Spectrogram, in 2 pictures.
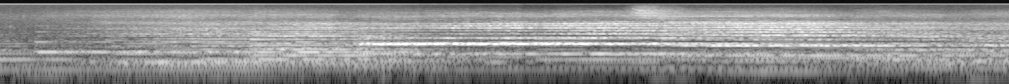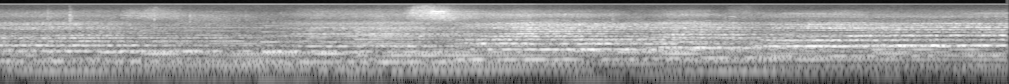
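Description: Treble choir of girls and young women singing held notes, with piano accompaniment, in a reverberant church.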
